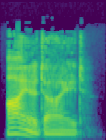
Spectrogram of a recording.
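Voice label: "iodide", British English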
